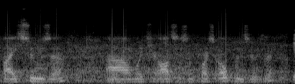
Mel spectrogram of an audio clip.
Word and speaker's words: openSUSE: And you said OpenSUSE. That's the official pronunciation? – Yeah, OpenSUSE.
